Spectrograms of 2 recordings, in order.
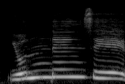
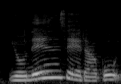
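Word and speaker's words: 四年生: 쉬워 리 라고 하죠 그런 것처럼 일본 사람들도 욘 낸 새해 라고 하면 발음이 편하 같지않은 겁니다 좀 더 편하게 하기 위해서 요 냄새라고 이렇게 만들어 버린 겁니다 그다음 여기는 나오지 않았지만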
